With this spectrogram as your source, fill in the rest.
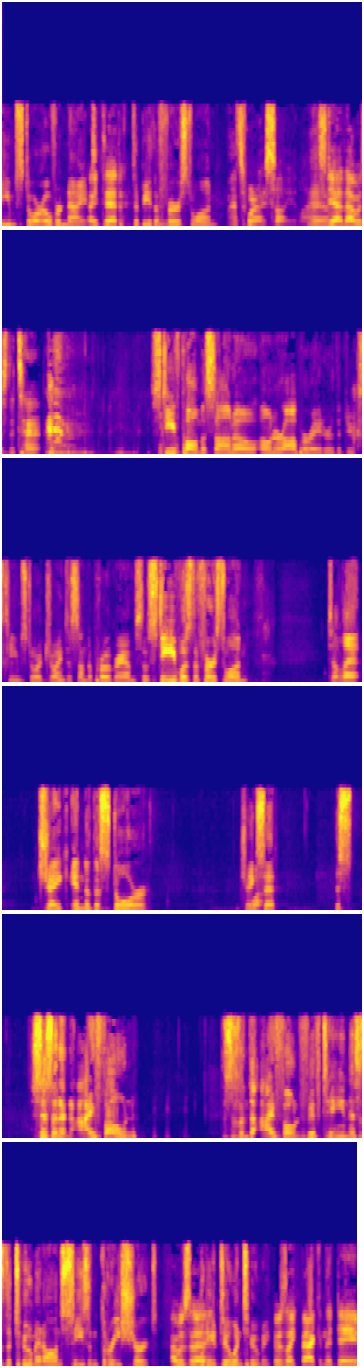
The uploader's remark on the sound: live from The Duke's Store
